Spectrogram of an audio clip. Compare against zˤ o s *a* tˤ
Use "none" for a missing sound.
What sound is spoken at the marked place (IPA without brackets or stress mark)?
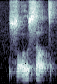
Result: a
